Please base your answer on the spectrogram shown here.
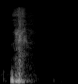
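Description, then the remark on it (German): A single sharp, explosive sneeze bursts out loud, lasting a fraction of a second, followed by a faint breathy sound and then quiet. “Gesundheit?”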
